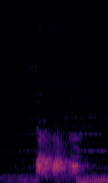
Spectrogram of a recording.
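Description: A puppy gives one short, fairly faint bark, a single yip rising briefly above quiet background hum.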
